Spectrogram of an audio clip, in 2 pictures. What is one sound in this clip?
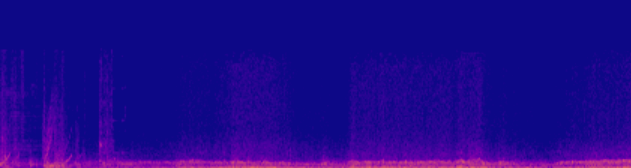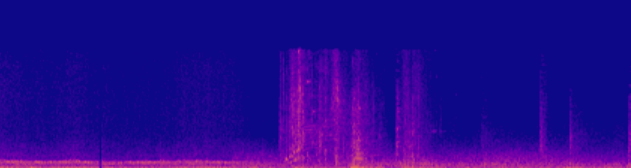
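Wind rushes loudly during a fast fall through the air.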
